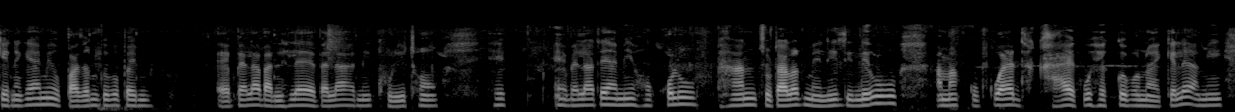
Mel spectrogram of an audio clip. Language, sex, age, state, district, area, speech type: Assamese, female, 45-60, Assam, Dibrugarh, rural, spontaneous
